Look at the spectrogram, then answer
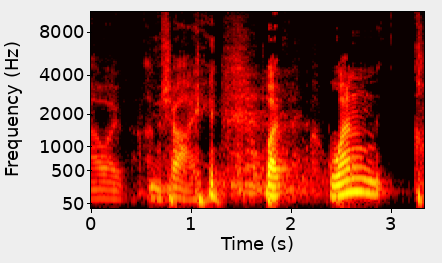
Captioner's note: group laughs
